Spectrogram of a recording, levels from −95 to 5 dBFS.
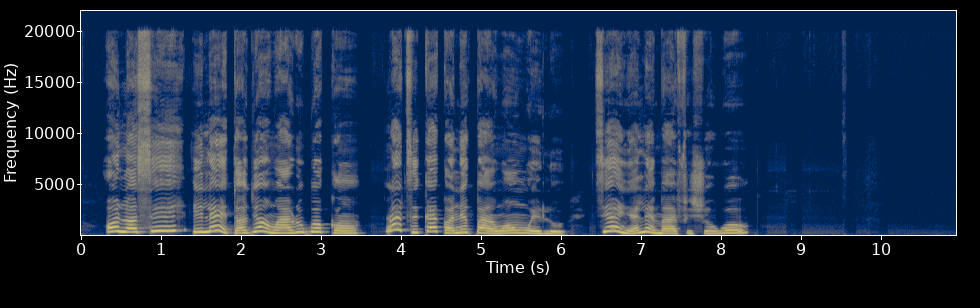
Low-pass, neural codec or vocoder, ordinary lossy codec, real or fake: none; none; none; real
